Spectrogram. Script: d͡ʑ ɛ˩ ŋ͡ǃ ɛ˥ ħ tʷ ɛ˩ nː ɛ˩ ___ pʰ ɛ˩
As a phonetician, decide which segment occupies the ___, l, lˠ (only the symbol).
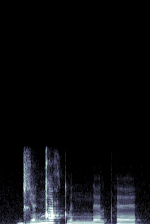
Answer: l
